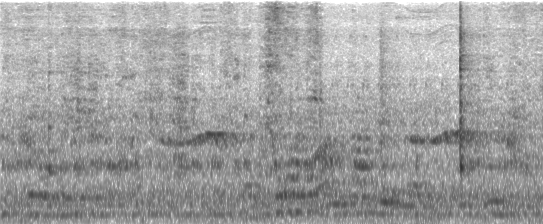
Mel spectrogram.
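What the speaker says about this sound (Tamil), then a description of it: "ஒரு நிமிஷத்துக்கு ஒரு தடவை நம்ம கையெடுத்து கிண்டிக்கலாம்" Thickening koozh porridge is stirred in a pot, a dense bubbling hiss with soft scraping strokes of the spoon and one sharper clink near the end.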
